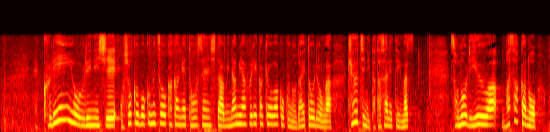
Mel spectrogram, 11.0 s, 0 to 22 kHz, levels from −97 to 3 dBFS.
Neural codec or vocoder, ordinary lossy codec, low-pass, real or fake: none; none; 7.2 kHz; real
